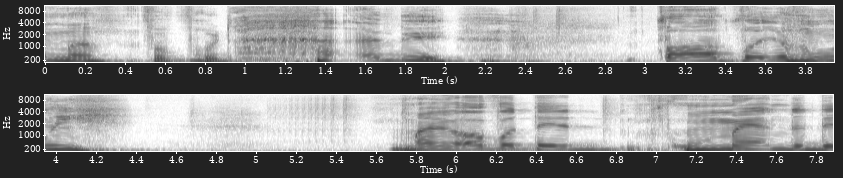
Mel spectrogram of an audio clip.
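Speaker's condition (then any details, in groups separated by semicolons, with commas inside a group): Cerebral palsy; speech not normal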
